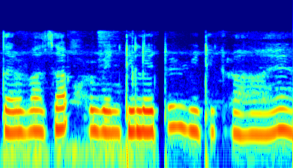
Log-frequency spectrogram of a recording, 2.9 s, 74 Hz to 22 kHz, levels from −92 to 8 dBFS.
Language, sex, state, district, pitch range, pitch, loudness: Hindi, female, Arunachal Pradesh, Papum Pare, 255-265 Hz, 260 Hz, -15 LUFS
